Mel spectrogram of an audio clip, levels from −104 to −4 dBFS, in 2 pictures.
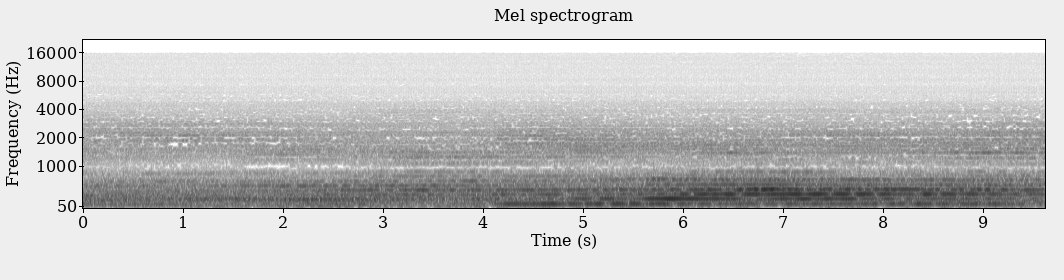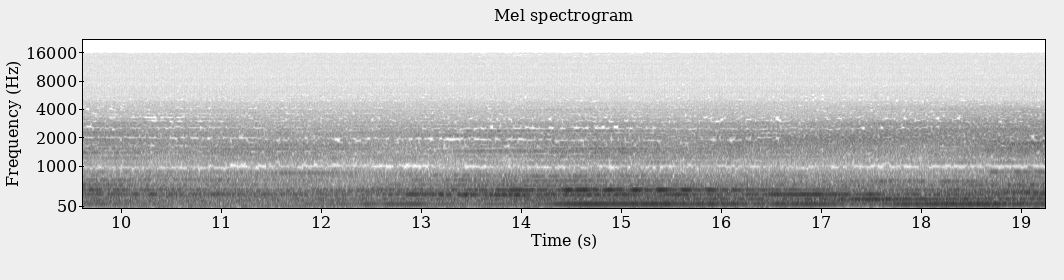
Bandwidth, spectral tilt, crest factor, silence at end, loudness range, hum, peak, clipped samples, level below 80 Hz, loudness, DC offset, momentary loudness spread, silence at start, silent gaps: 6.8 kHz; -9.5 dB/octave; 16 dB; 0 s; 10 LU; none; -16 dBFS; under 0.1%; -54 dBFS; -33 LUFS; under 0.1%; 13 LU; 0 s; none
